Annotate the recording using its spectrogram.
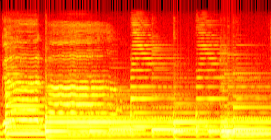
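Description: Classical nylon-string guitar fingerpicked in a bossa nova accompaniment: a few plucked chords and single notes that ring on. A man's singing voice holds a word in the first moment before the guitar plays alone.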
